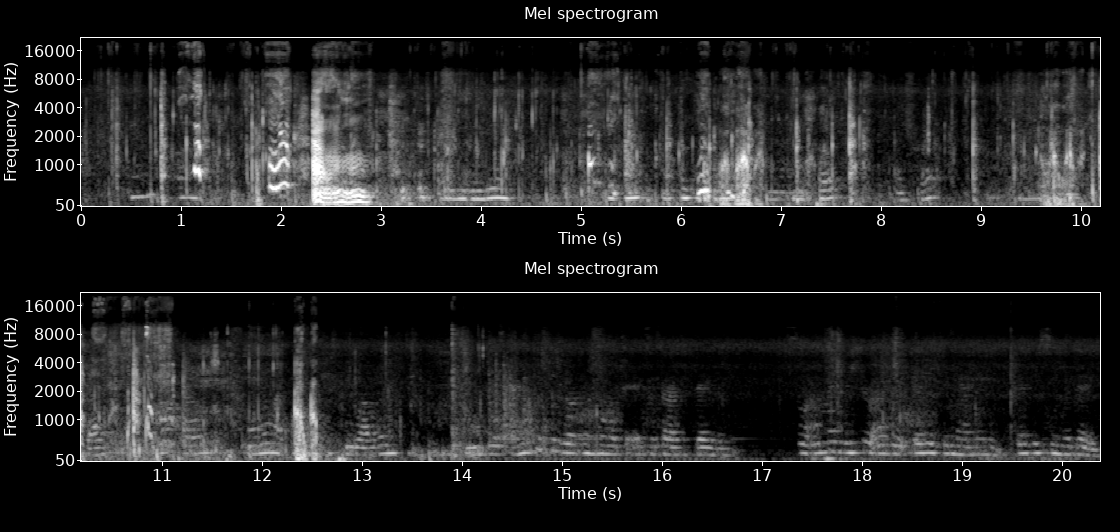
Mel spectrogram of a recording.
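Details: A female Havanese dog making strange noises while licking the air: irregular low grunting and snuffling with a rapid run of short nasal pulses toward the end, some louder handling knocks early on.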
